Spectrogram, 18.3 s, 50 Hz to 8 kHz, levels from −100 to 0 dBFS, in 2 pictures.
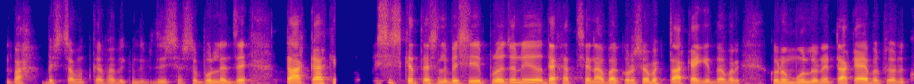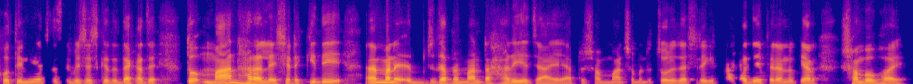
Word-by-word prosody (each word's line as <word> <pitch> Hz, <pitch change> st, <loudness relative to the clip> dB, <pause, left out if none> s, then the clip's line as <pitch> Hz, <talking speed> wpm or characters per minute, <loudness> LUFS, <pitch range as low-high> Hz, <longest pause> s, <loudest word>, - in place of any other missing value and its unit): বাহ! -, -, +1 dB, 0.2 s
বেশ -, -, -6 dB
চমৎকারভাবে 100 Hz, 0 st, -5 dB
কিন্তু 95 Hz, +1 st, -12 dB
জিনিসটা 100 Hz, -1 st, -8 dB
আসলে 100 Hz, -, -7 dB
বললেন 110 Hz, 0 st, +1 dB
যে, -, -, +6 dB, 0.5 s
টাকা 145 Hz, +3 st, +7 dB
কিন্তু 170 Hz, -, -9 dB, 0.3 s
বিশেষ 225 Hz, -, -6 dB
ক্ষেত্রে 190 Hz, -5 st, +2 dB
আসলে 150 Hz, -1 st, -4 dB
বেশি 135 Hz, 0 st, -1 dB, 0.2 s
প্রয়োজনীয় 125 Hz, -1 st, +3 dB, 0.2 s
দেখাচ্ছে 115 Hz, -1 st, +1 dB
না। -, -, +3 dB
বা -, -, +7 dB
কোনো 115 Hz, -1 st, 0 dB
সময় 120 Hz, -4 st, +3 dB
টাকায় 115 Hz, +1 st, +5 dB
কিন্তু 110 Hz, -1 st, -4 dB
আবার 110 Hz, 0 st, -2 dB, 0.3 s
কোন -, -, +1 dB
মূল্য 120 Hz, -1 st, -1 dB
নেই। 110 Hz, -1 st, -1 dB
টাকায় 120 Hz, +2 st, +6 dB
আবার 110 Hz, -1 st, -2 dB, 0.2 s
অনেক 110 Hz, -, -9 dB
ক্ষতি 115 Hz, 0 st, -2 dB
নিয়ে 105 Hz, 0 st, -2 dB
আসছে। 100 Hz, 0 st, -17 dB
বিশেষ 110 Hz, 0 st, -6 dB
ক্ষেত্রে 105 Hz, -2 st, -5 dB
দেখা -, -, +1 dB
যায়। -, -, -2 dB, 0.3 s
তো -, -, +4 dB, 0.2 s
মান 215 Hz, -, +7 dB
হারালে, 150 Hz, -11 st, +5 dB
সেটা 165 Hz, -3 st, -3 dB
কি -, -, -4 dB
দিয়ে 150 Hz, 0 st, +1 dB, 0.3 s
আ -, -, +6 dB
মানে 135 Hz, 0 st, +8 dB
এব -, -, -6 dB
যদি 145 Hz, +4 st, -5 dB
আপনার 170 Hz, -1 st, -3 dB
মানটা 130 Hz, 0 st, +1 dB
হারিয়ে 120 Hz, -2 st, 0 dB
যায়, 90 Hz, 0 st, -2 dB, 0.2 s
আপনার 95 Hz, -, -19 dB
সব 105 Hz, -, -7 dB
মান-সম্মানটা 95 Hz, -1 st, -9 dB
চলে 110 Hz, -2 st, -1 dB
যায়, 105 Hz, -, -1 dB
সেটা -, -, -6 dB
কি 130 Hz, -, -9 dB
টাকা 115 Hz, +1 st, -8 dB
দিয়ে 125 Hz, -1 st, 0 dB
ফেরানো 115 Hz, -1 st, -2 dB
কি -, -, -4 dB
আর 115 Hz, -, -7 dB, 0.4 s
সম্ভব 135 Hz, -1 st, +2 dB
হয়? -, -, +1 dB
115 Hz, 210 wpm, -24 LUFS, 105-130 Hz, 0.5 s, মানে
